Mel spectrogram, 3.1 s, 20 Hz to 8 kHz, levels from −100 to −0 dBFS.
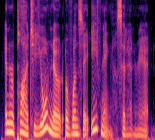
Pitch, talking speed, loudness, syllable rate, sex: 165 Hz, 195 wpm, -17 LUFS, 6.2 syllables/s, female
